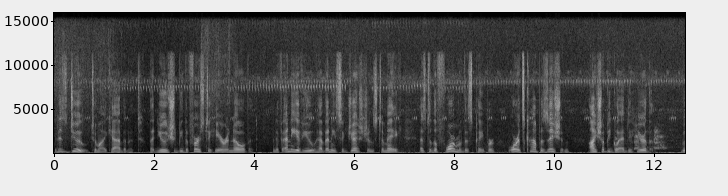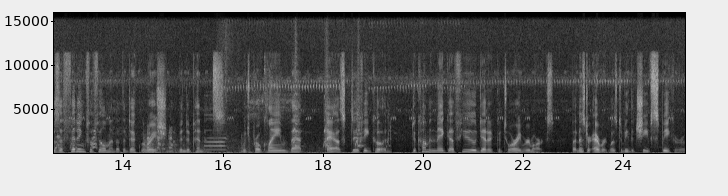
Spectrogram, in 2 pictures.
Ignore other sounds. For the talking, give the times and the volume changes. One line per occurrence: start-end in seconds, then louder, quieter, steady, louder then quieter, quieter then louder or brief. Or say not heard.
0.0-25.2 steady.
